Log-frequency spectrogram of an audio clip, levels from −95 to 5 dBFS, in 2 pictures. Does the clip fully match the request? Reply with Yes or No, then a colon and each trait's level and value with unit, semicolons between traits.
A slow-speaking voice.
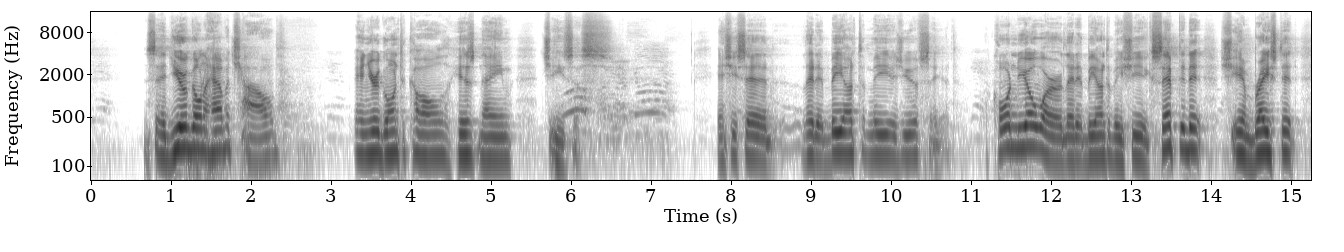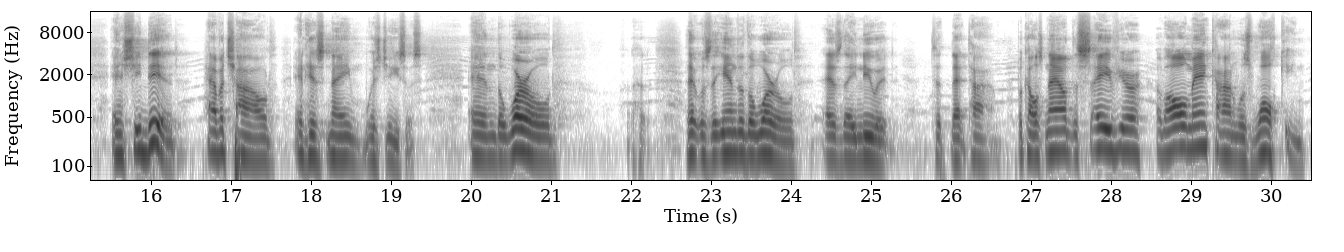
No: average, 155 wpm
